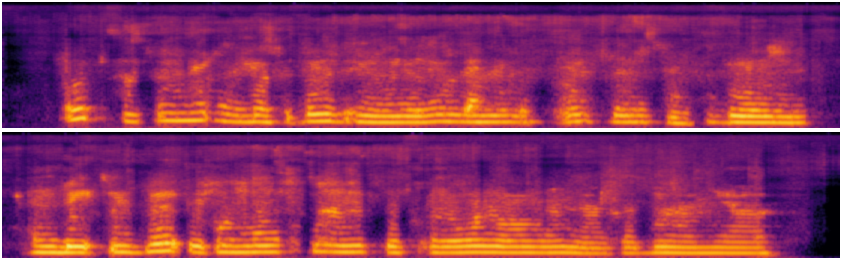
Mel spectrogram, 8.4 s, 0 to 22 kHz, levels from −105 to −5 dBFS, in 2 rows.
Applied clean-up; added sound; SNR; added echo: neural mask model Resemble Enhance denoiser.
